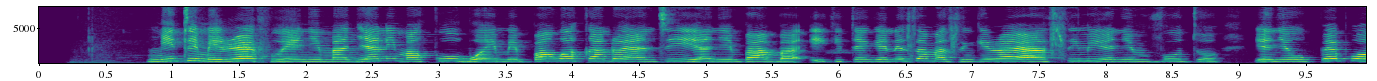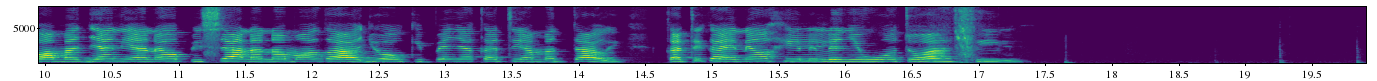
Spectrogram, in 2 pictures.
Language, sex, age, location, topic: Swahili, female, 25-35, Dar es Salaam, agriculture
